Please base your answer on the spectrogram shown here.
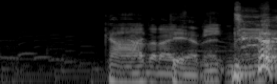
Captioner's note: laughs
